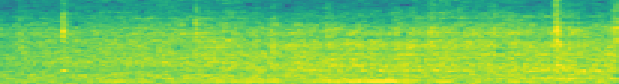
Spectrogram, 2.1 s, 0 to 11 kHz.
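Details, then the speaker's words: DK2 Warrior Samurai 17,500 lb winch on a MAXXD roll-off trailer after repair; steady, even motor hum with low drone, no knocking or grinding, then a clean stop; winch working normally. "Pulls up without any drama."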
